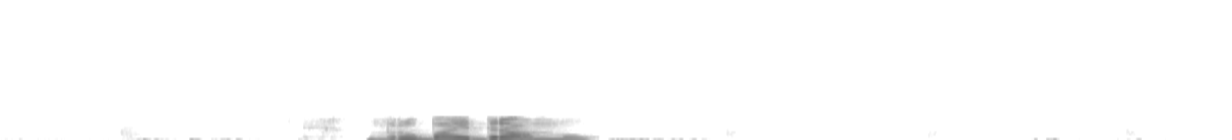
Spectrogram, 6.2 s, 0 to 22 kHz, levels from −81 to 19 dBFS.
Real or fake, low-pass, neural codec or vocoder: real; 3.6 kHz; none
